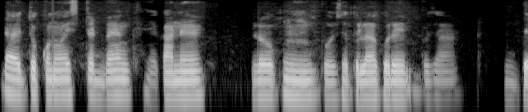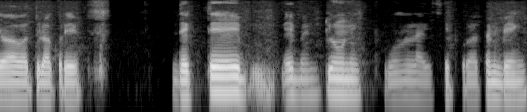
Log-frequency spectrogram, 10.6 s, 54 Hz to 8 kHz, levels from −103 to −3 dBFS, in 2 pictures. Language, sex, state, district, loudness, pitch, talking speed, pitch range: Bengali, male, West Bengal, Purulia, -26 LUFS, 110 Hz, 140 wpm, 105-120 Hz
